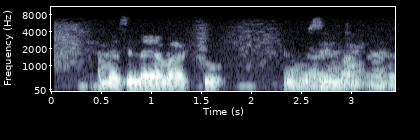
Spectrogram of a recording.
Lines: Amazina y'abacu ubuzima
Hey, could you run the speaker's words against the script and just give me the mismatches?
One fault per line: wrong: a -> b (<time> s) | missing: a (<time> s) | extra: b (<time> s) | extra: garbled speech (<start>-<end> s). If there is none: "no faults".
no faults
